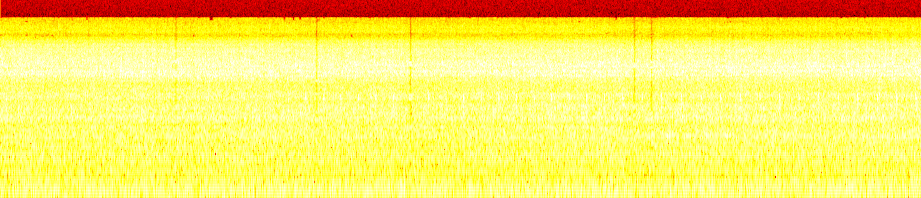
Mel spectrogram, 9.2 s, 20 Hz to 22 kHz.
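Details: 1986 Oldsmobile Cutlass Supreme, revived after sitting about five years, warmed up: loud uneven lumpy idle, rough running; grounding out cylinder 3 changes nothing, so cylinder 3 is suspected not firing, with its plug wire under suspicion.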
